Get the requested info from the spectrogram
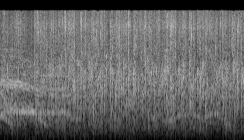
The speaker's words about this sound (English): Cheer for this person!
